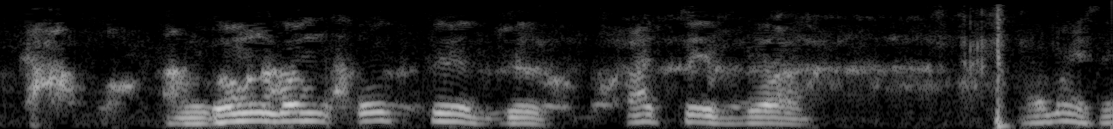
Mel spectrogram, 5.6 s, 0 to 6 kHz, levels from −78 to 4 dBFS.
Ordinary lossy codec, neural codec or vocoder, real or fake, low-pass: MP3, 24 kbps; codec, 24 kHz, 3 kbps, HILCodec; fake; 5.4 kHz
